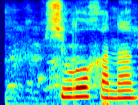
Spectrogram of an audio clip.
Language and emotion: Russian, neutral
